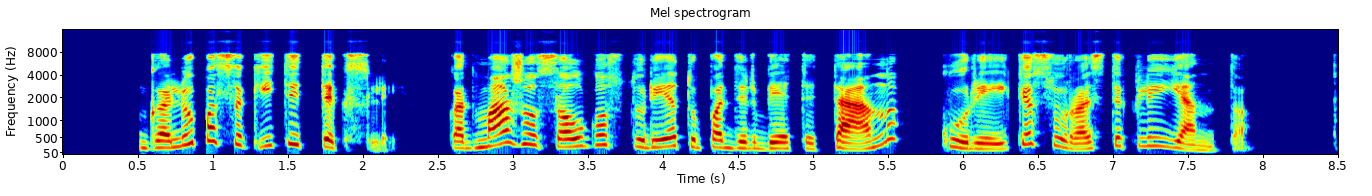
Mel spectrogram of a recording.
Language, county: Lithuanian, Klaipėda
